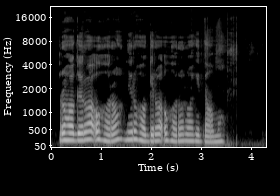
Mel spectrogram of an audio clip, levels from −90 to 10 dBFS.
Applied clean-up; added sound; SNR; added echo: none; none; none; none.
